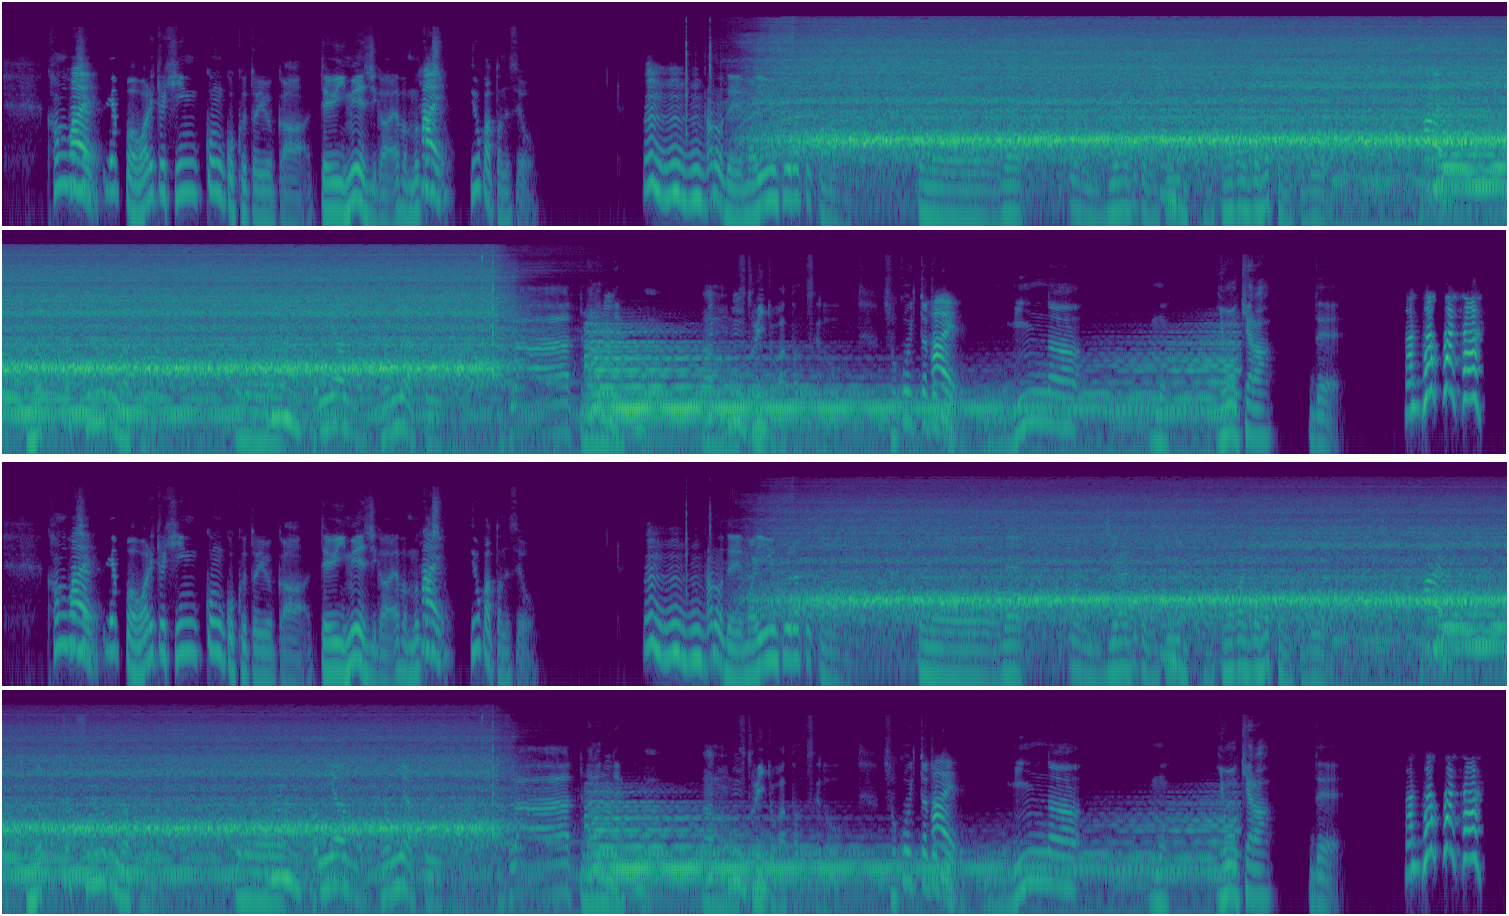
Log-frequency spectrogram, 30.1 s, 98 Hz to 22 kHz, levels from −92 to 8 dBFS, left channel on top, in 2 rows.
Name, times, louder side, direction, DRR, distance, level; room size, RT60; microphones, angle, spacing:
voice 1, 0.0-4.4 4.7-5.3 7.0-8.6 9.1-10.3 10.7-13.4 15.3-16.8 17.4-21.6 22.0-24.6 24.9-25.9 26.5-26.7 27.2-27.8 28.1-28.4, equal, 10° left, 7.3 m, -40 dB
voice 2, 6.4-7.1 11.6-11.8 14.2-14.5 17.7-18.2 21.0-21.5 22.1-22.7 24.3-24.6 29.1-29.9, left 3 dB, 85° left, 2.3 m, -33 dB
Domestic sounds home sounds, 6.8-20.6, left 4 dB, 45° left, 1.8 m, -29 dB
sound 1, 13.3-27.4, left 3 dB, 60° left, 0.6 m, -36 dB
head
